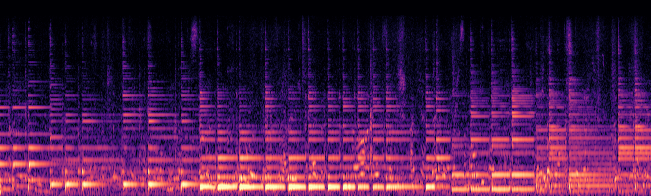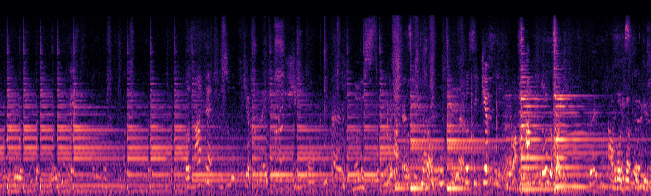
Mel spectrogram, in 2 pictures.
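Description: Nylon-string classical guitar being tuned: single strings plucked over and over at the same pitch while they are brought into tune, with a few strummed chords near the end.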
